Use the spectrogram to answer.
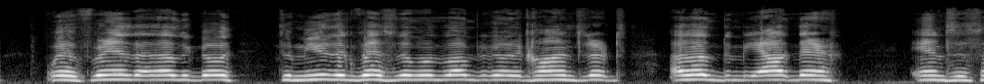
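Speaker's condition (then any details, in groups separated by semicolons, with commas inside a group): Cerebral palsy; unable to walk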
